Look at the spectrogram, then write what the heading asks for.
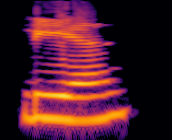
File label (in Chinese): "连", chino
